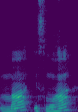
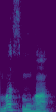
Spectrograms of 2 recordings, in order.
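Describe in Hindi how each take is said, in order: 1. दोनों शब्द अलग-अलग बोले जाते हैं, हमज़ा रहता है। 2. दोनों शब्द मिलाकर बोले जाते हैं, हमज़ा गिर जाता है। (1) "यहाँ पर भी दोस्तों लिखा हुआ है मा इस्मुहा" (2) "लेकिन इसे हम कहेंगे मस्मुहा"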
